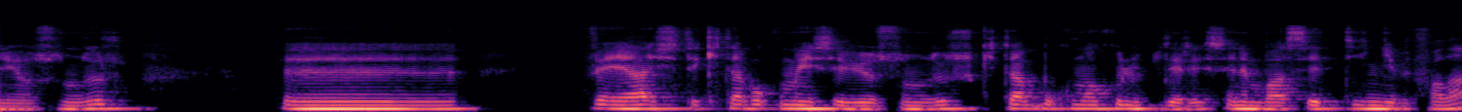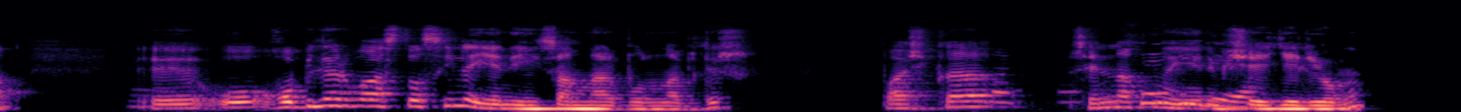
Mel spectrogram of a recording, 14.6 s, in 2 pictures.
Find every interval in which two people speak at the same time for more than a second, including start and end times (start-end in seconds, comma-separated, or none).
11.7-13.7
